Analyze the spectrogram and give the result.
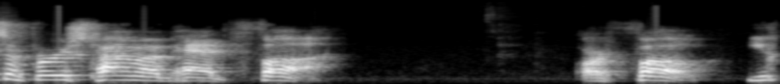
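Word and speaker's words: phở: There's an accent on the O.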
